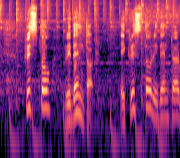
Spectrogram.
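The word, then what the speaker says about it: Cristo Redentor: এরা পর্তুগিজ ভাষায় একে বলেন অনেক কষ্ট করে উচ্চারণটা শিখেছি। তাই আপনাদের শুনিয়েই ছাড়বো। খ্রিস্ট হৃদেন্তর।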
